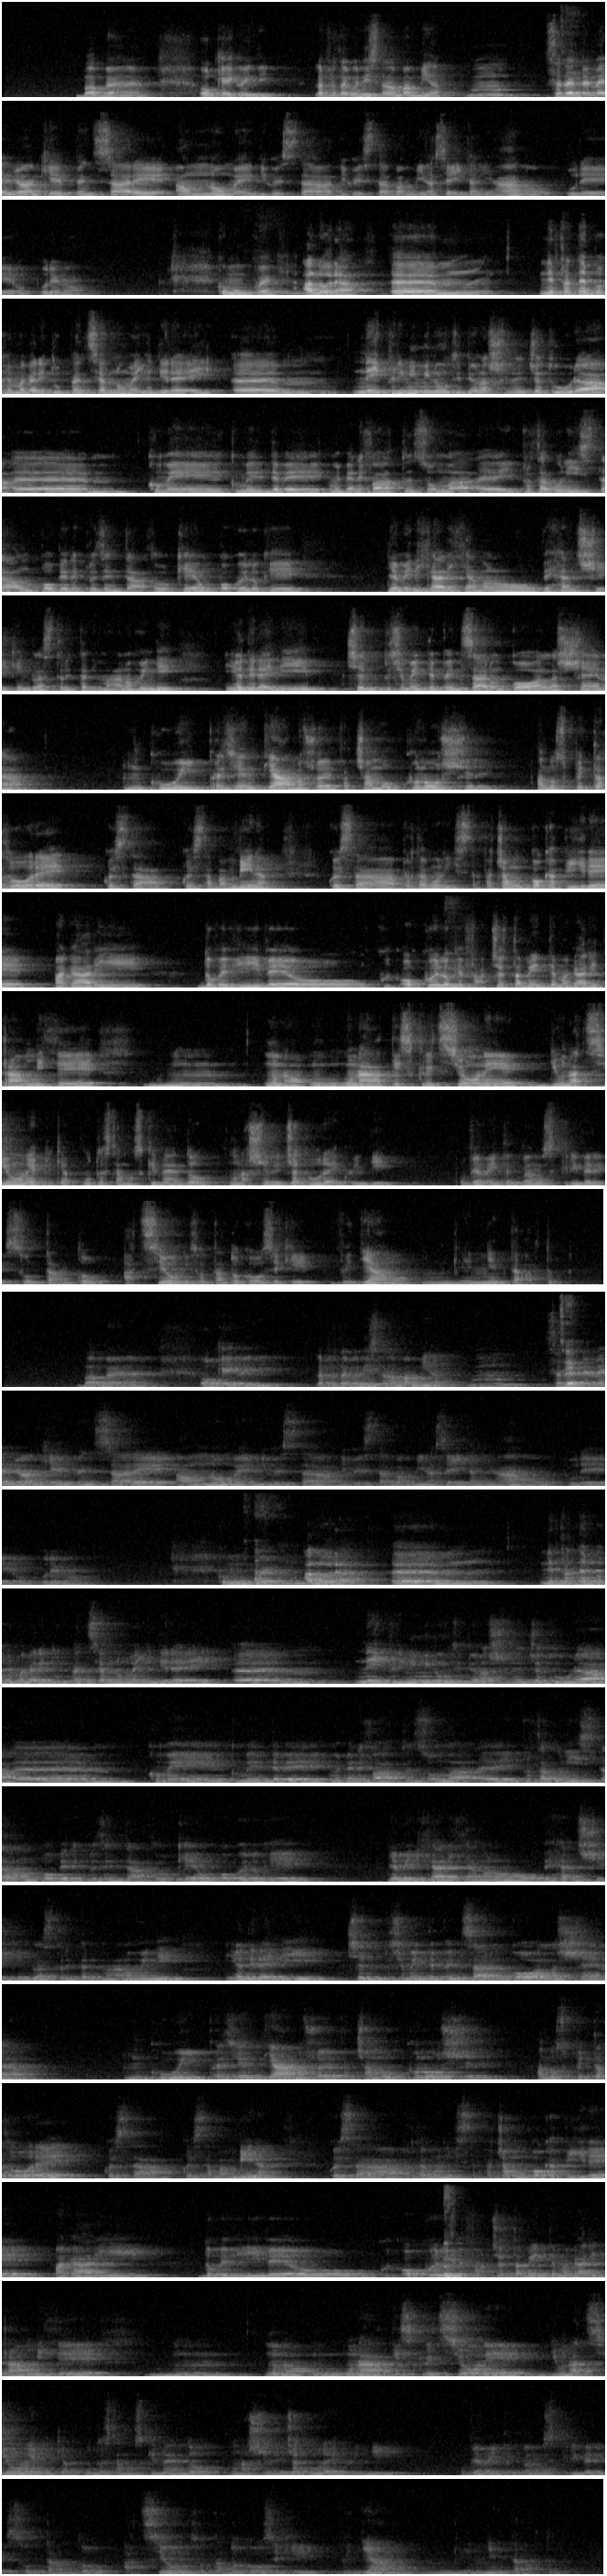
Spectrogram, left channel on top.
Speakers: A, on the left; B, on the right.
A: va bene. Ok, quindi la protagonista è una bambina. Mm, sarebbe
B: Sì,
A: meglio anche pensare a un nome di questa, di questa bambina, se è italiano oppure, oppure no. Comunque,
B: ehm,
A: allora, ehm, nel frattempo che magari tu pensi al nome, io direi, ehm, nei primi minuti di una sceneggiatura, ehm, come, come deve- come viene fatto, insomma, eh, il protagonista un po' viene presentato, che è un po' quello che gli americani chiamano the handshaking, la stretta di mano. Quindi io direi di semplicemente pensare un po' alla scena in cui presentiamo, cioè facciamo conoscere allo spettatore questa, questa bambina, questa protagonista. Facciamo un po' capire magari dove vive o, o quello
B: il-
A: che fa. Certamente magari tramite mh, una, un- una descrizione di un'azione, perché appunto stiamo scrivendo una sceneggiatura e quindi Ovviamente dobbiamo scrivere soltanto azioni, soltanto cose che vediamo mm, e nient'altro.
